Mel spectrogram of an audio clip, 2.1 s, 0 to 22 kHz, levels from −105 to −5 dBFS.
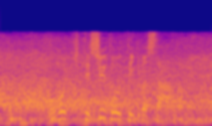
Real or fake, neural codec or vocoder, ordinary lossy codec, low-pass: real; none; none; none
